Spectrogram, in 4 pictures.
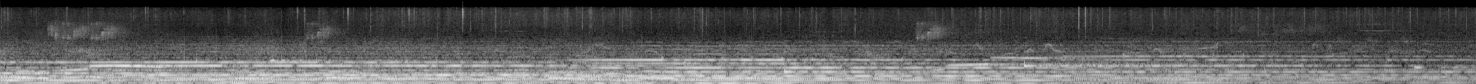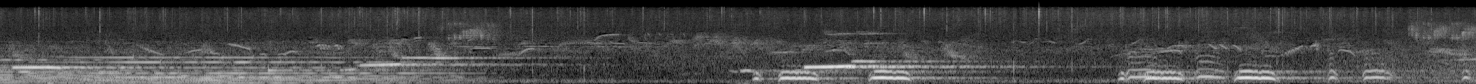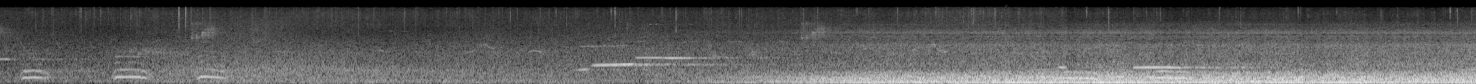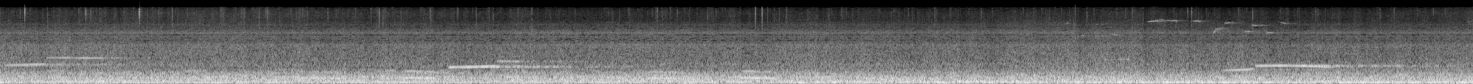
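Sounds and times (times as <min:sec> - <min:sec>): steady hiss: 0:00.0 - 0:59.0
low rumbling roar: 0:36.8 - 0:59.0
bird hooting: 0:39.9 - 0:42.3, 0:44.1 - 0:45.8, 0:47.2 - 0:52.2, 0:56.6 - 0:58.4.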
